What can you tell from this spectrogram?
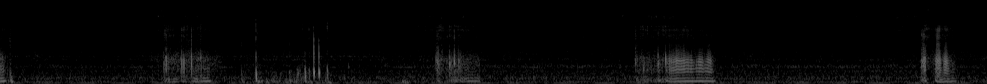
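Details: A small Chihuahua dog sleeping with its eyes open gives four short, rattly snoring breaths a few seconds apart, over quiet room noise; ordinary snoring.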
